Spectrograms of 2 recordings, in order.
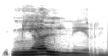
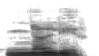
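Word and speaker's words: Mjölnir: Mjolnir, Mjolnir. Mjolnir. Pues yo digo, como si fuera mi Olnir y ya está, y no te complica. Vale, es que es MJ, Olnir. Claro, yo siempre le he dicho Mjolnir.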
